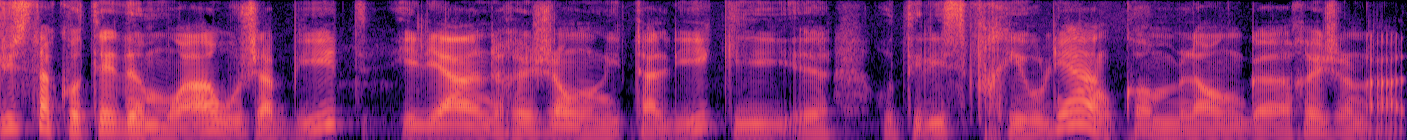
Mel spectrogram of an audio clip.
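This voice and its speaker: In a Slovenian accent, a man speaks at a fairly slow pace and fairly low pitch, with ordinary pitch variation. The recording is very clean with a silent background. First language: Slovenian (speaking French). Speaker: translation director. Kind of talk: radio interview. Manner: halting.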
